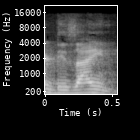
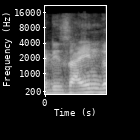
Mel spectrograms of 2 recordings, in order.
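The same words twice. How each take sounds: First: Said in the usual way. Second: डिजाइन ग said as "dizain-guh"; G sounded. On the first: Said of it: "केवल डिजाइन". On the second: Shown as a demonstration. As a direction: tack a voiced "guh" onto डिजाइन ग. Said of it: "ऐसे नहीं पढ़ रहे".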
